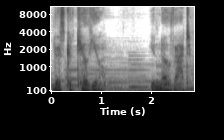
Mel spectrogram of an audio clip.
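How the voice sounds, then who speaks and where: An actor playing a stern, resolute warrior hero in a video game, terse, grim and determined. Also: male voice, extremely low pitch, big pitch swings, slow, vocal fry, over music, exaggerated voice. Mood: grave. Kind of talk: dramatic video game acting.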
